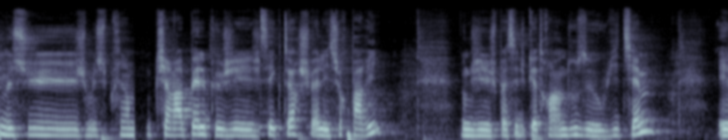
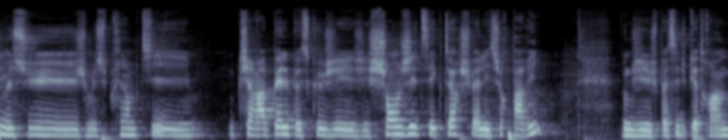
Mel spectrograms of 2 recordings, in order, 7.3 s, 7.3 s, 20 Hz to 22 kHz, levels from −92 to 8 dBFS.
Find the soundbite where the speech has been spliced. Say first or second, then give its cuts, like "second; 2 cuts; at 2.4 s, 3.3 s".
first; 3 cuts; at 1.3 s, 2.1 s, 2.6 s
